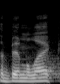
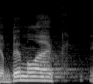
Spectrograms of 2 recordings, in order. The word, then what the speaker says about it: Abimelech: that's Abimelech, that's Hebrew pronunciation, English would be Abimelech, Hebrew the Abimelech, king of the Philistines in Gerar.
